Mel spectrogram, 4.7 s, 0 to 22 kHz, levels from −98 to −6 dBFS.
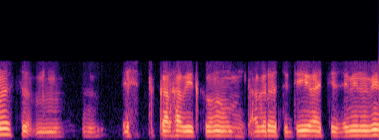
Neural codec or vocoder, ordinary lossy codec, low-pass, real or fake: none; none; 3.6 kHz; real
